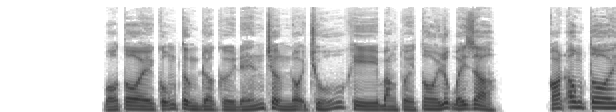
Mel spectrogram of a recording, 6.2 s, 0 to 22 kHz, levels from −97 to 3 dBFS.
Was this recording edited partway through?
no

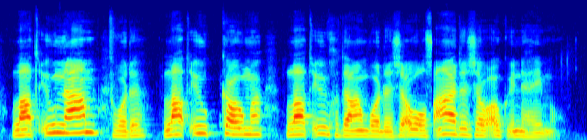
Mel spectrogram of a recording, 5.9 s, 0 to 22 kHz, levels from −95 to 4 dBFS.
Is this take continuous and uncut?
no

